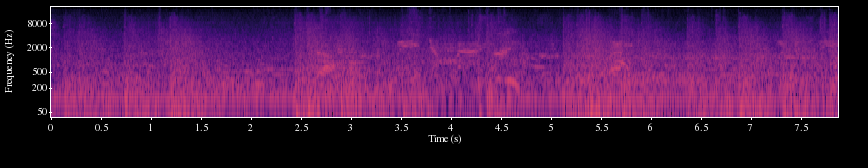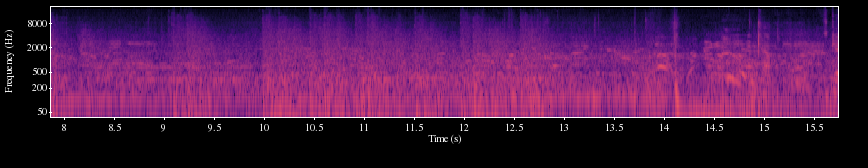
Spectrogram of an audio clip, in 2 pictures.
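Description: Rapid gunfire peppers a car during a chase in the video game Mafia: Definitive Edition, with repeated bursts of shots over steady engine noise and other game sounds, continuing throughout.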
